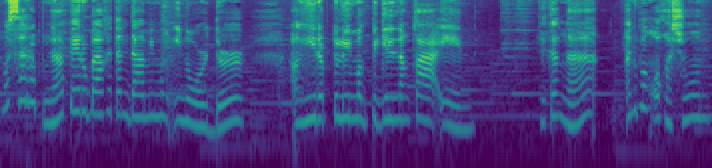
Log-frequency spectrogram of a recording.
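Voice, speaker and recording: An actress playing a bashful, polite young girlfriend in a radio drama, with soft music underneath. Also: high-pitched, animated, normal speed. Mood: puzzled. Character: shy, good-natured young girlfriend.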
